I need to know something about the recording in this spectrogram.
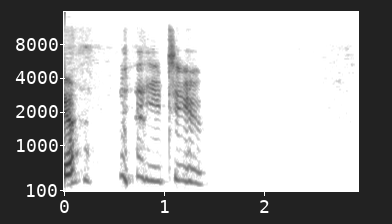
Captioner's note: laughs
